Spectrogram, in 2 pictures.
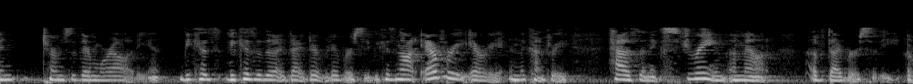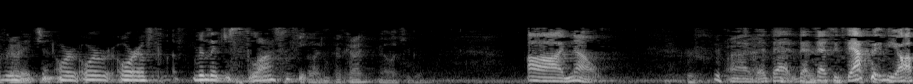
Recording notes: The Federalist Society's Federalism & Separation of Powers Practice Group presented this panel discussion at the 2007 Annual National Lawyers Convention on November 15, 2007.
